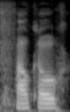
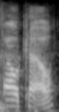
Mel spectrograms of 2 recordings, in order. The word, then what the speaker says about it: Falcao: may suggest confirmation of falco i can't say his name right now falcao because if monica was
